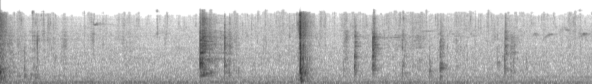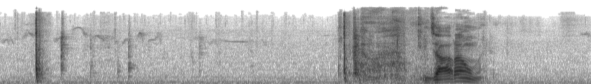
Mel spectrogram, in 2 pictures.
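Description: A broom sweeps dry ground with scratchy strokes.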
